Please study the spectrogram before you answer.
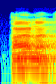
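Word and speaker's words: كانت: Kanat, sahih, kanat. Ya. Jadi kanat dibacanya ya. Kanat.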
